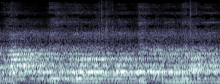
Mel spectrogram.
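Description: Live rock concert music heard from the stands of a large arena: a band playing and many voices singing together in sustained notes, with a regular beat.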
